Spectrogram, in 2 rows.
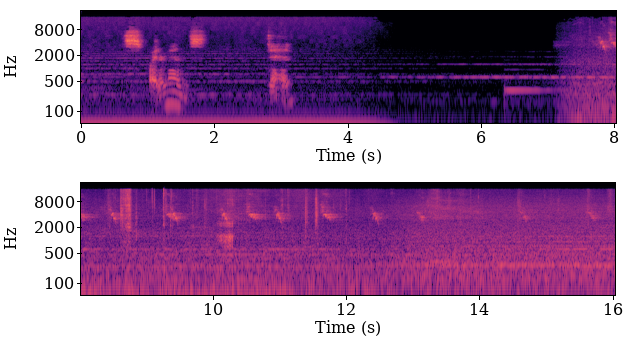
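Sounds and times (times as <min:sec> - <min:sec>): low outdoor rumble: 0:07.2 - 0:16.0
small birds chirping: 0:07.5 - 0:14.9.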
